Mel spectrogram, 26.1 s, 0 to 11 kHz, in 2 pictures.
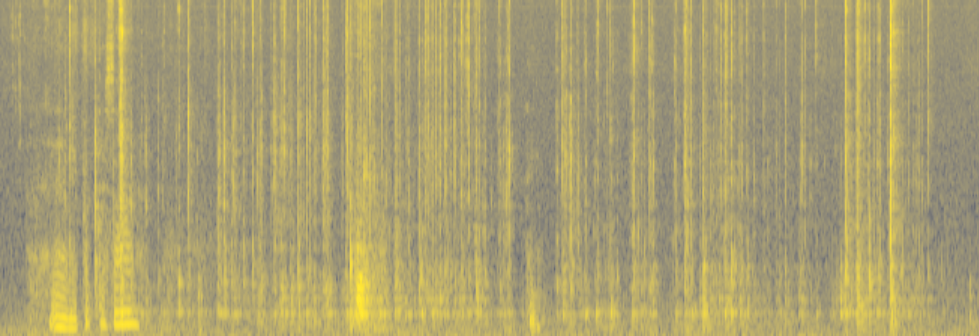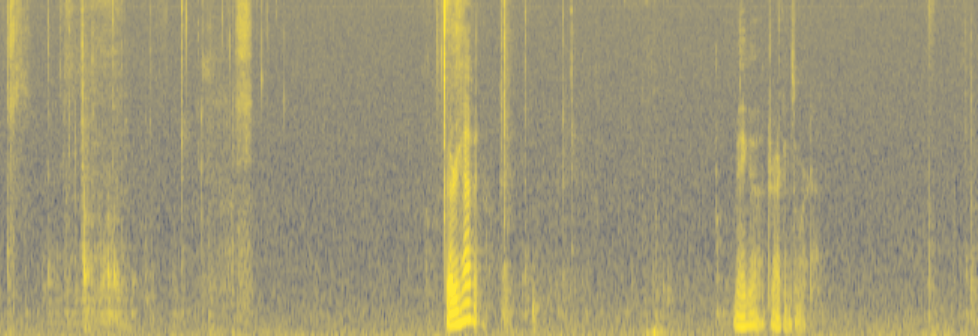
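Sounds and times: toy parts clicking and rattling: 0.2 - 12.5.

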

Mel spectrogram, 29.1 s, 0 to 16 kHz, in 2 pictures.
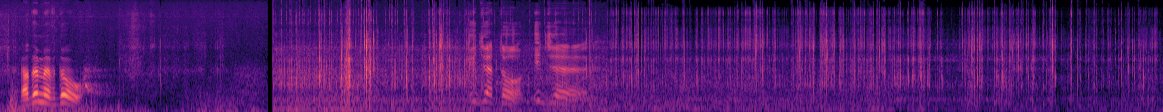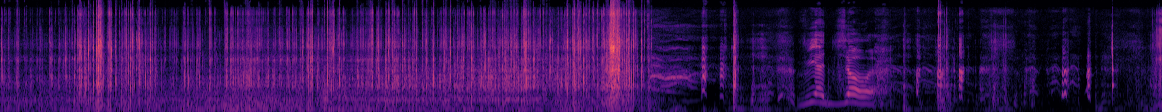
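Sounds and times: wind over camera: 0.0 - 22.7
bike rattling: 1.5 - 22.9
tyres rushing on snow: 3.4 - 22.6.

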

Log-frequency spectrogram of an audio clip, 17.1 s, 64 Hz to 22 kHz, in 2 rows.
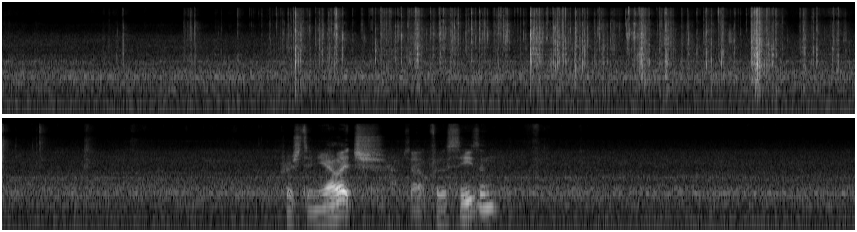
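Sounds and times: wrapper tearing and crinkling: 1.0 - 9.0.

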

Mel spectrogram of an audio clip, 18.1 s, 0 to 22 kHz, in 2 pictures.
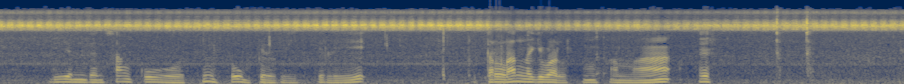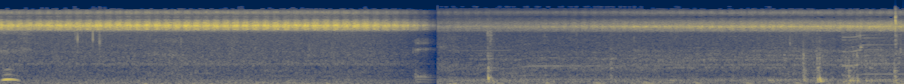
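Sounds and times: high-pitched insect drone: 0.0 - 18.0
low rumble: 13.3 - 18.0.

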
